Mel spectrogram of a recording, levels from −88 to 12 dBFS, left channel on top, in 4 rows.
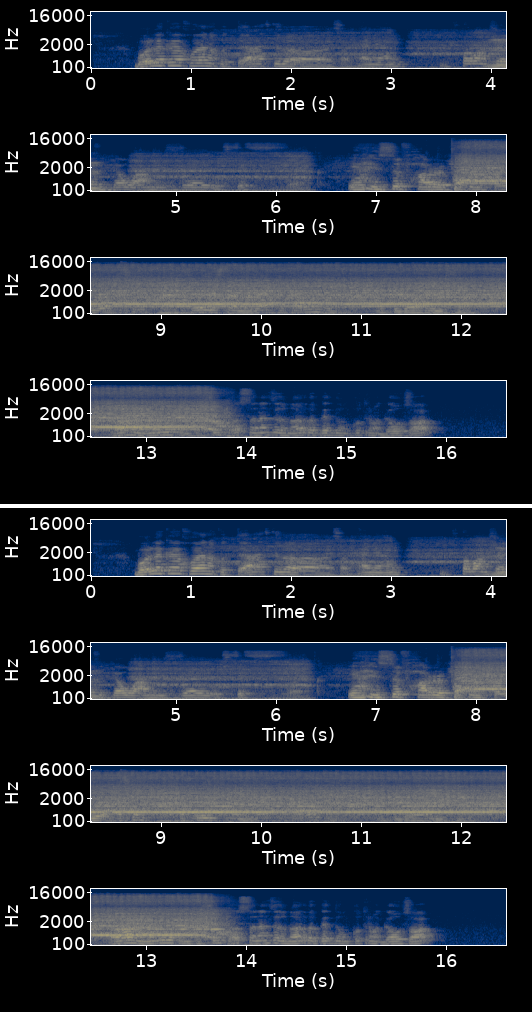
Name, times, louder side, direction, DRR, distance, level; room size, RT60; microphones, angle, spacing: voice 1, 0.4-3.1 3.7-6.2 6.7-8.9 9.3-9.5 12.6-15.8, right 4 dB, 85° right, 0.5 m, -35 dB
sound 1, 1.1-6.9 8.1-10.7, equal, 35° right, 1.0 m, -45 dB
voice 2, 3.9-4.3 9.0-12.1 13.8-13.9, left 4 dB, 90° left, 0.3 m, -39 dB
sound 2, 7.5-14.2, right 2 dB, 10° right, 0.4 m, -27 dB
2.2 x 2.0 x 2.7 m
head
